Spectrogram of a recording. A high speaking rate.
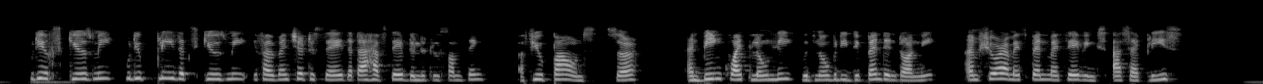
Yes: fast, 210 wpm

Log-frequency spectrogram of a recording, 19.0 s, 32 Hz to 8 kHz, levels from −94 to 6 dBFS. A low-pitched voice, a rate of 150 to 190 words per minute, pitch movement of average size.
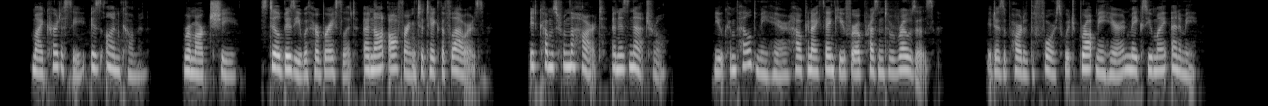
No: high, 195 Hz; average, 175 wpm; average, 3.6 semitones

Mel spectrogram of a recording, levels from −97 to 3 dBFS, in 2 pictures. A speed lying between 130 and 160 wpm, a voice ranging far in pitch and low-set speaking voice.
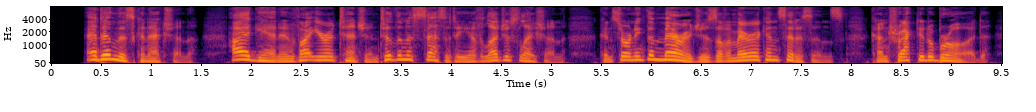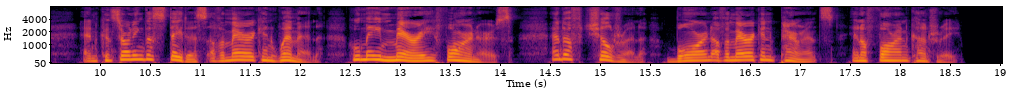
No: average, 140 wpm; wide, 6.9 semitones; medium, 160 Hz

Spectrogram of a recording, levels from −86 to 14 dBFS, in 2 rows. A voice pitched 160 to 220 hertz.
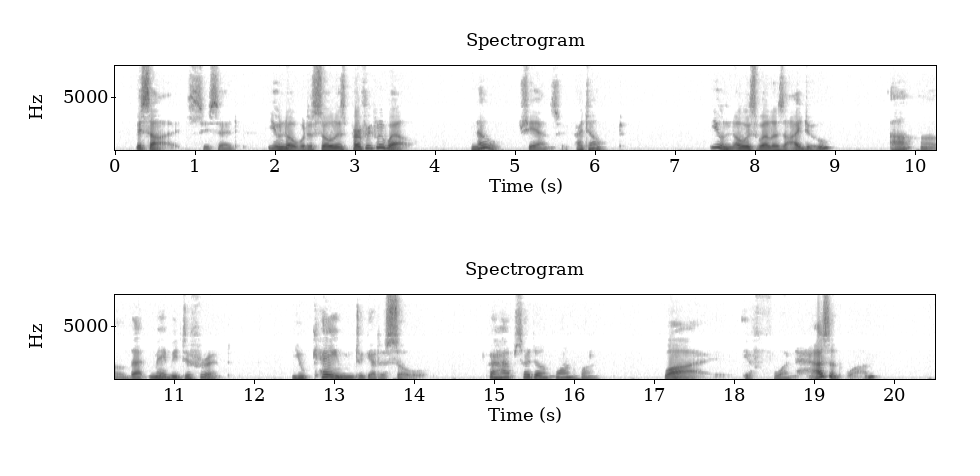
No: low, 135 Hz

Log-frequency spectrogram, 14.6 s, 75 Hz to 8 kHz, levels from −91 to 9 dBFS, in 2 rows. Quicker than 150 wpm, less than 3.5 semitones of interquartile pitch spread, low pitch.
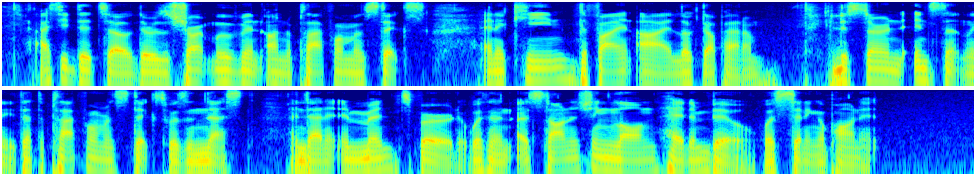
Yes: fast, 205 wpm; average, 3.1 semitones; very low, 85 Hz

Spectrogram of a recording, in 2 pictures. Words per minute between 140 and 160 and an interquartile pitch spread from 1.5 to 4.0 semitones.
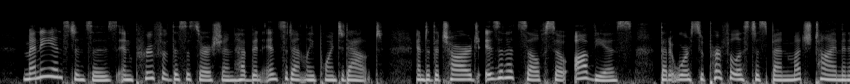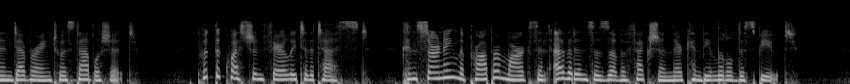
No: average, 185 wpm; average, 3.2 semitones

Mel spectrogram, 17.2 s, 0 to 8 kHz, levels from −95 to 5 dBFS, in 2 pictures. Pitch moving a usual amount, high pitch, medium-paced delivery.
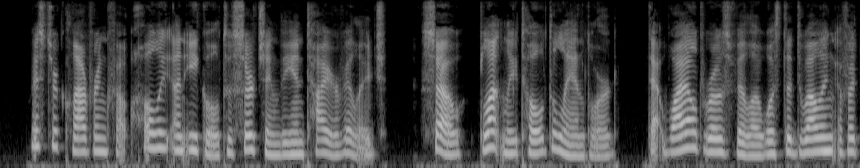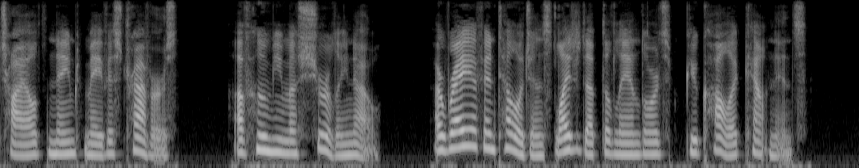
No: average, 4.6 semitones; medium, 180 Hz; average, 160 wpm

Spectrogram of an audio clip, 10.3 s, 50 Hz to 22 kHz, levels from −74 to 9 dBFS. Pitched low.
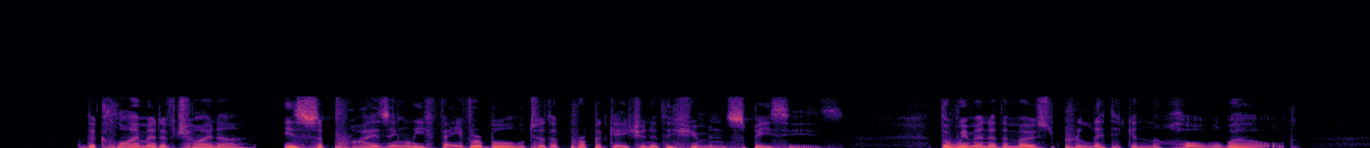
No: medium, 160 Hz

